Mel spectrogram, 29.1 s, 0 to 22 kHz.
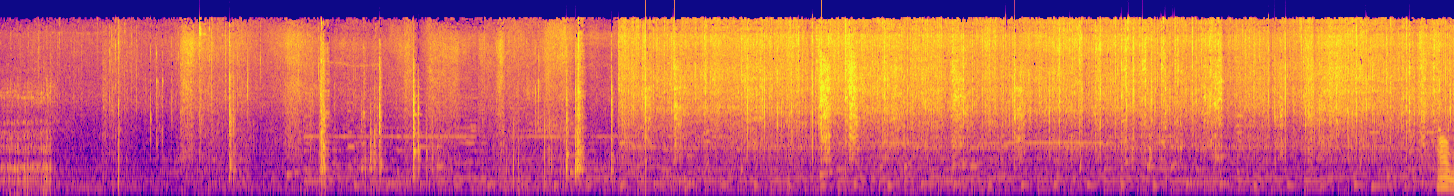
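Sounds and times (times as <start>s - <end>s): rice sizzling in a pan: 0.0s - 29.0s
metal spatula scraping pan: 9.9s - 28.8s.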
